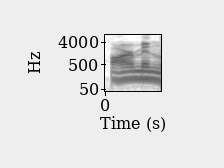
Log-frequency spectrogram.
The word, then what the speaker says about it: Armin: Armin, like Armenia. Danilian, like Danilian. – Like a chameleon.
